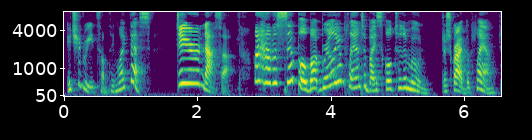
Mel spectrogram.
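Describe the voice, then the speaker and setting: Female teacher reading a children's story: high, bright voice, expressive and emphatic. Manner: animated, instructive, emphatic storytelling delivery. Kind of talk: expressive children's picture-book read-aloud. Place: small living room at home, indoors.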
